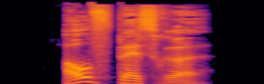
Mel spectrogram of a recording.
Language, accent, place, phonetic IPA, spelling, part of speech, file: German, Germany, Berlin, [ˈaʊ̯fˌbɛsʁə], aufbessre, verb, De-aufbessre.ogg
- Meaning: inflection of aufbessern: 1. first-person singular dependent present 2. first/third-person singular dependent subjunctive I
